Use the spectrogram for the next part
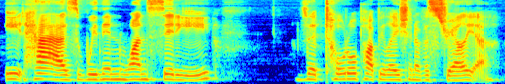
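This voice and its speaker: Reflective woman with a lowish voice, interviewed. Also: level tone, a little slow, a bit bright. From Karachi, Pakistan. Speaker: podcast guest, speaker and coach. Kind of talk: candid interview, personal storytelling.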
